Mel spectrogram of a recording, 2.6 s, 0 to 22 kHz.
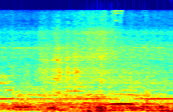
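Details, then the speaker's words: Toyota Vios after replacing a poor spark plug that caused a cylinder 3 misfire and clearing the code: it starts quickly and settles into a steady, even idle with no shaking. It runs smoothly. "Ayan ang ganda ng start mga idol walang ang K nginig nginig"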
